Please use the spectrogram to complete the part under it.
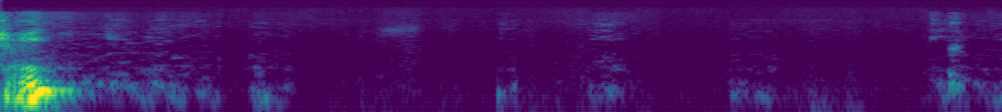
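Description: A cloth rubs softly against a face.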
